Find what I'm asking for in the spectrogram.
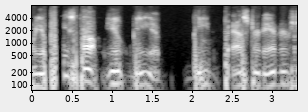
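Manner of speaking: ordinary talk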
